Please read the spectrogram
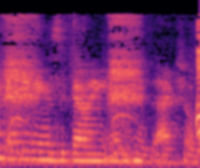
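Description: A baby babbling and fussing in a string of drawn-out voice sounds, with a held lower note in the middle.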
